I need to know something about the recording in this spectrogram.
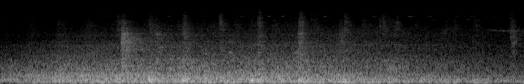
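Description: A subway train rumbles into a station, its steady low roar filling the space with rhythmic clattering of wheels over the rails and brief high metallic hisses.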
